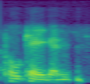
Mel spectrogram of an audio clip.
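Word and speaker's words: Pokagon: you yeah it's uh actually we pronounce that uh paul kagan so i imprints pokemon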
